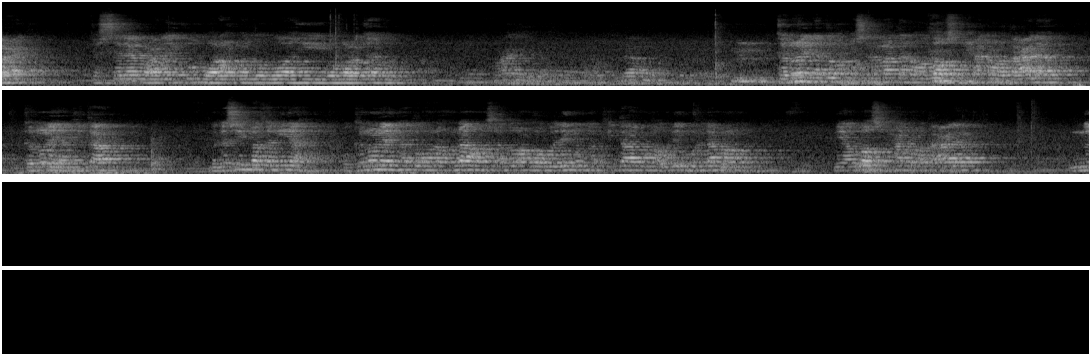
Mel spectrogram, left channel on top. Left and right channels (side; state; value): right; silent; digital silence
